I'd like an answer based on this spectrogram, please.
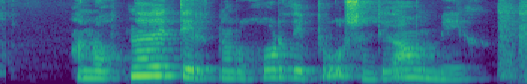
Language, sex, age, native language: Icelandic, male, 11, Icelandic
